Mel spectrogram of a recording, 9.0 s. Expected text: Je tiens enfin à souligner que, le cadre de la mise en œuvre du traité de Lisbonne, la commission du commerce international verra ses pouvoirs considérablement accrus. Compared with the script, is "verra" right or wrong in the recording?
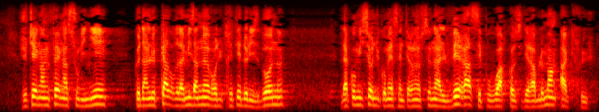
right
